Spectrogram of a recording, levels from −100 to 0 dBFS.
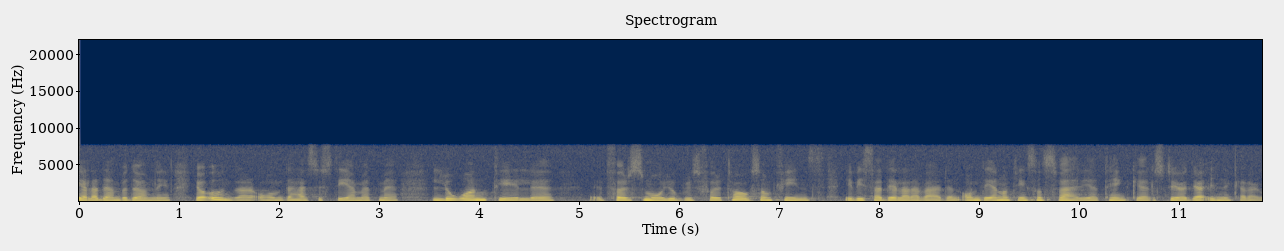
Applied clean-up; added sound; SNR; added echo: none; none; none; none.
